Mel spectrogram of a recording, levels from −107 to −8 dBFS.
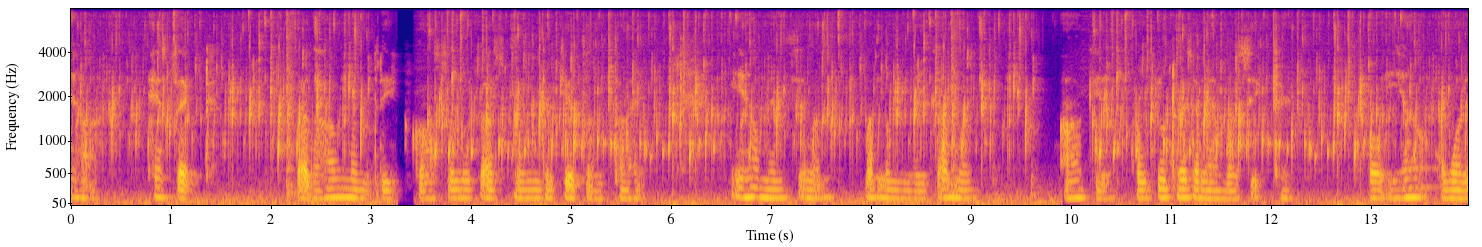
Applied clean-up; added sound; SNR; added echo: none; Sink (filling or washing) / Water tap, faucet; 3 dB; none.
